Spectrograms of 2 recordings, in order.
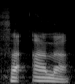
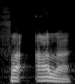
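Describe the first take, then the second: The two takes are said the same way.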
